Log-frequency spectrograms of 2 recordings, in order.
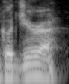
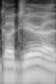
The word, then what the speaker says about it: Gojira: godzilla yeah i mean gojira is like i think how it was initially like pronounced okay so you watch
